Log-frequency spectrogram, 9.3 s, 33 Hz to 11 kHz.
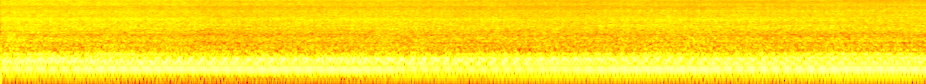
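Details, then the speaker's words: LS V8 after installing LS7 roller lifters, Yella Terra roller rockers and LS9 head gaskets: loud deep idle with light rapid ticking riding over it from new lifters not yet fully pumped up; hoped to smooth out. "th oil but likely they didn't get pumped completely so there will be noise with those lifters we're hoping that the noise will quiet down after a little while and the engine will smooth out"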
